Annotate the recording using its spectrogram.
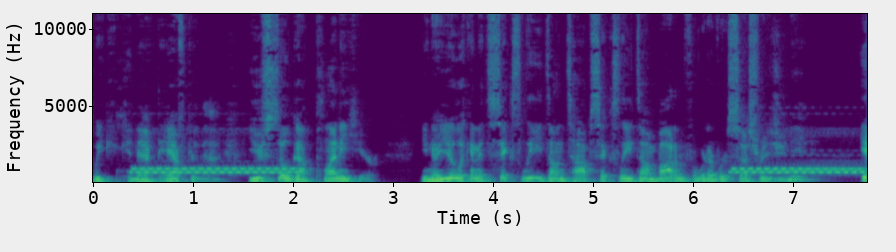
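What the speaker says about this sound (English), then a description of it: "Please pardon the phone." A telephone rings in two bursts of electronic trilling, one near the start and one at the end, heard under someone talking steadily.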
